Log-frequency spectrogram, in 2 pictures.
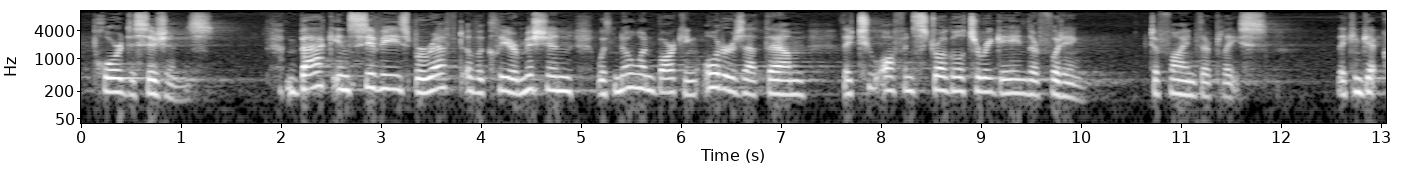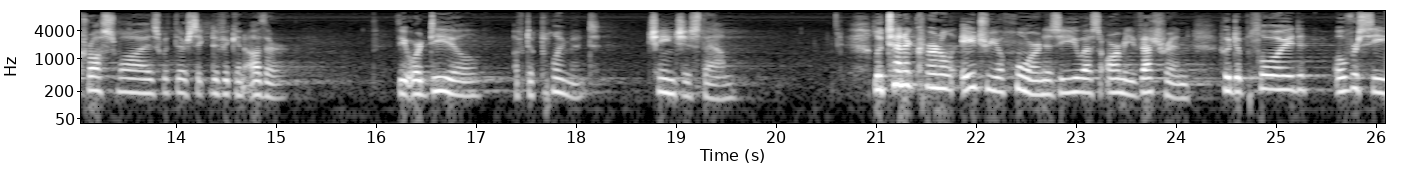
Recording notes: Sermons from Old South Church in Boston.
